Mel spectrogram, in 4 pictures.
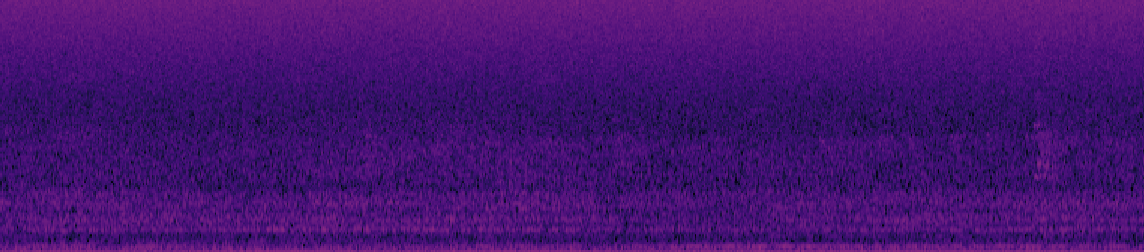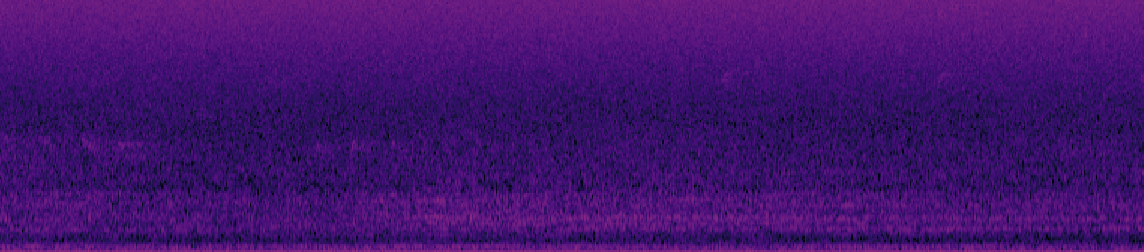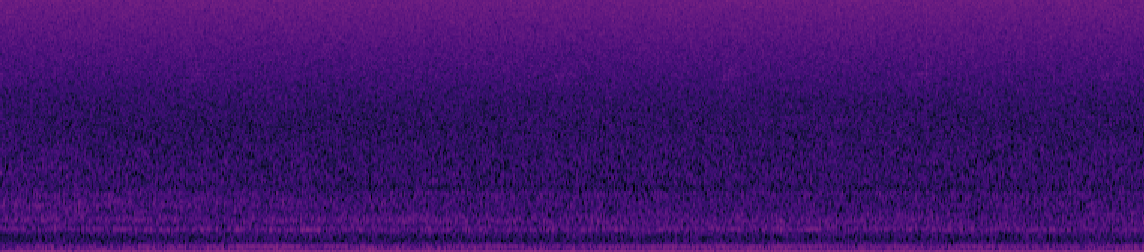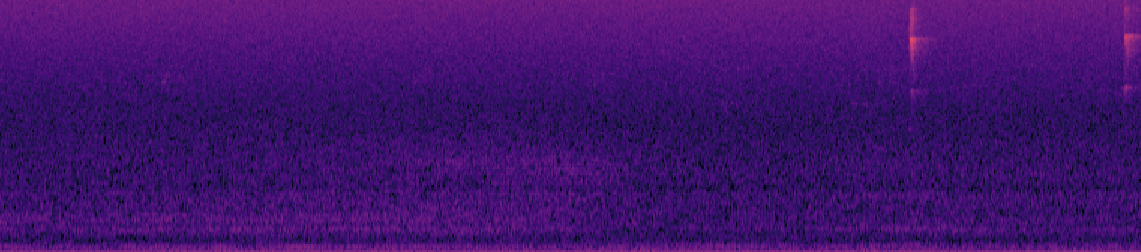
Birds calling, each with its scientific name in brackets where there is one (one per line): Red-bellied Woodpecker (Melanerpes carolinus)
Downy Woodpecker (Dryobates pubescens)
